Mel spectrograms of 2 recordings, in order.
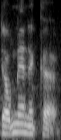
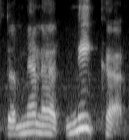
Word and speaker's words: Dominica: I've been pronouncing it the Dominica, but it's Dominica.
